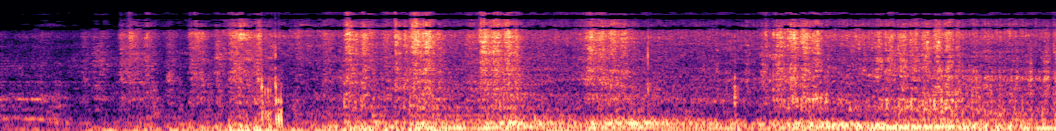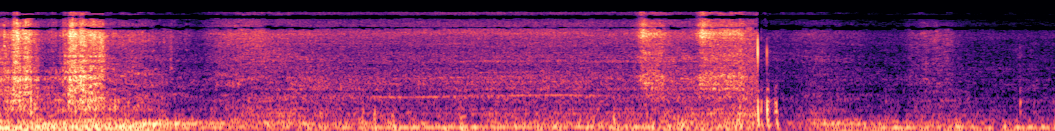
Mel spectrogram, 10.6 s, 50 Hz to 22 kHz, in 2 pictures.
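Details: 1969 Chevrolet K10 350 V8, four-speed, parked about 40 years, first start after dwell adjustment and fuel added: catches and revs up and down smoothly, then settles to steady idle; runs cleanly without misses or knocks.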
